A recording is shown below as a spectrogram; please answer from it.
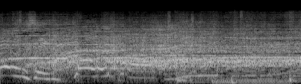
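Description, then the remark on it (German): A US television talk-show studio audience screams and cheers loudly and continuously for minutes at a country singer's appearance. A dense wall of shrieks and whoops with individual voices rising above the roar throughout. “Minutenlanger Kreischalarm im Studio, in dem es ansonsten recht gesittet zugeht.”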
